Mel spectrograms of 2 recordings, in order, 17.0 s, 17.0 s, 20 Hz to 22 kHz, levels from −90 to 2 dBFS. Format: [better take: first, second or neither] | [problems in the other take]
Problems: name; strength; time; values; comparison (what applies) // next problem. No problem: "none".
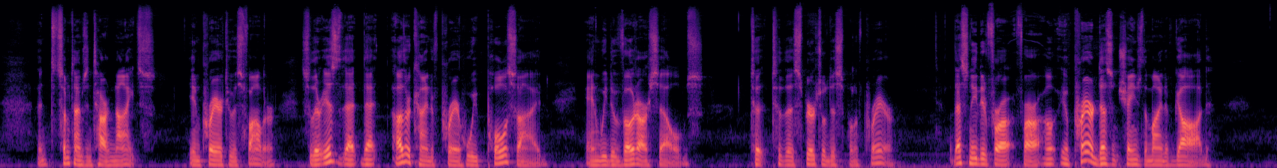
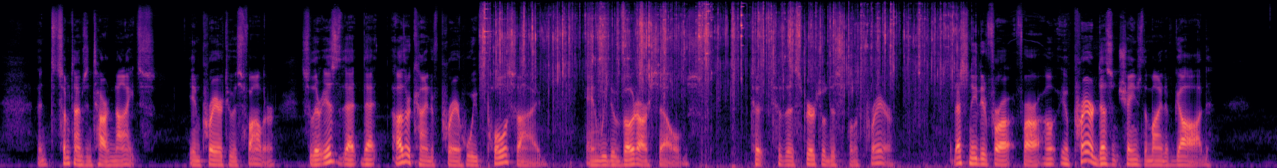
first | jangling keys; loud; from 6.5 to 13 s; peak 4 dB above the speech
